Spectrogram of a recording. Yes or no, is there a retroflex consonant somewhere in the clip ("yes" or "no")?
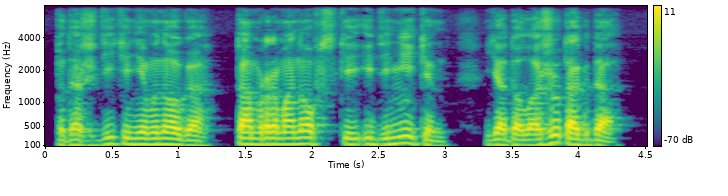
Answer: yes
